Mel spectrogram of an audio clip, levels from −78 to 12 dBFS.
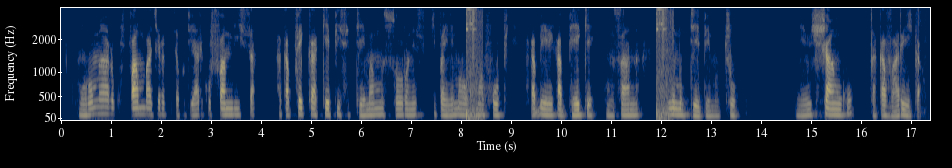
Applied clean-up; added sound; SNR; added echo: none; Coin (dropping); -1 dB; none.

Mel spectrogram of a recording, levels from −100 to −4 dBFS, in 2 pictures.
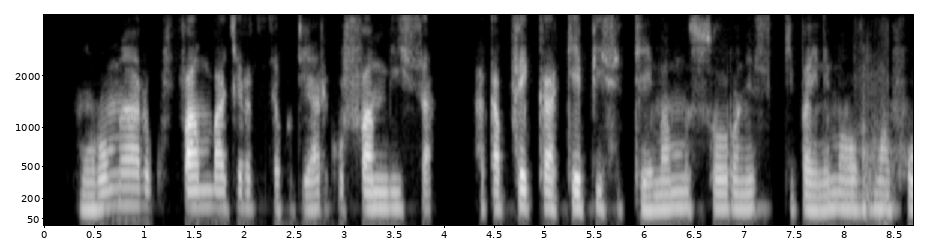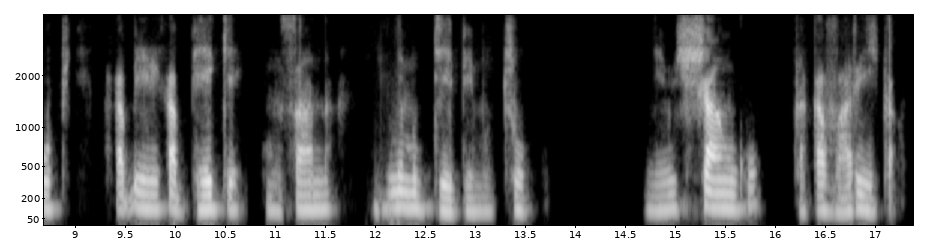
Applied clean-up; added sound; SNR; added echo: neural mask model Resemble Enhance denoiser.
